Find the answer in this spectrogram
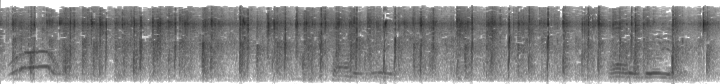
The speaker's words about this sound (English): Come on, give Jesus a round of applause.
